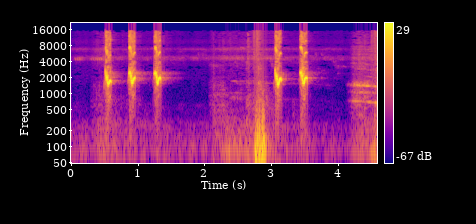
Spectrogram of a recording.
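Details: Yellow-vented bulbul, trucukan isian style, likened to a greater green leafbird in full song: three quick sharp chirps, a pause with a low thud, then two more chirps and a brief lower whistled note.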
